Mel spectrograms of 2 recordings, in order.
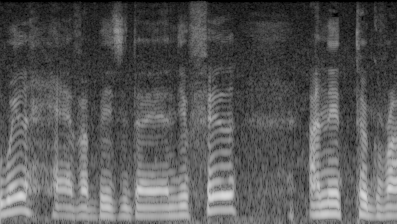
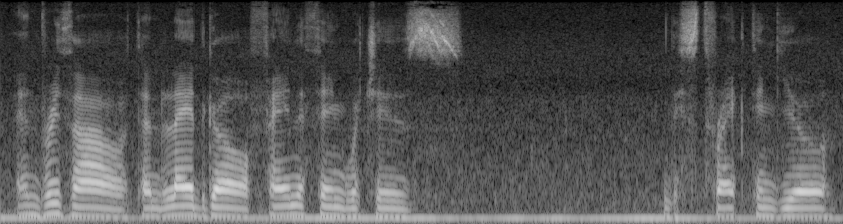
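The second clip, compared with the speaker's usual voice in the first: guided meditation; 3 dB quieter than usual. Acted. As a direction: guide them gently through each breath.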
